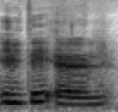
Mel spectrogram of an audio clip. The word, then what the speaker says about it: Élite: somme qu'ils évitent mais comme ça ne sert espagnol je me dois le prononcer à l'espagnol donc évitez qui est une série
